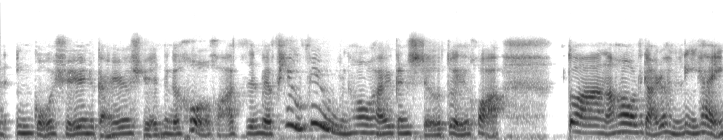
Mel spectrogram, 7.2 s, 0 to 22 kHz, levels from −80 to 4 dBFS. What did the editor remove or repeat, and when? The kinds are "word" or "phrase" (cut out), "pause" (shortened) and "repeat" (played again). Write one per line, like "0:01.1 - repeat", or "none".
none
